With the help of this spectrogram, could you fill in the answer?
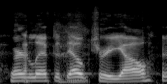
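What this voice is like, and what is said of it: Exaggerated Southern country accent. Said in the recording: “trying to act like a country accent when he has a country accent”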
